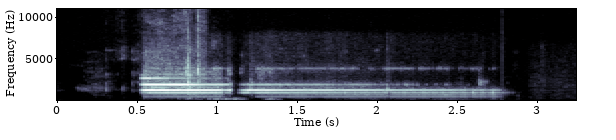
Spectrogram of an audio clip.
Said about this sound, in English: He hurries to his bed as the chimes ring again.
